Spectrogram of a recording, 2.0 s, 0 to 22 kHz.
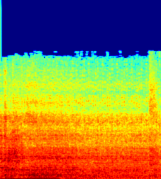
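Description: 2024 Honda Pilot TrailSport's 3.5-liter V6 idling steadily just after a push-button start, settling slightly quieter as it runs.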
